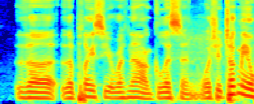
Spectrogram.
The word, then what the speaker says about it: GLSEN: How did you come across the place you're with now, GLSEN, which it took me a while to figure out how to pronounce that. Well, you I was did like, that perfectly. GLSEN, yeah.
